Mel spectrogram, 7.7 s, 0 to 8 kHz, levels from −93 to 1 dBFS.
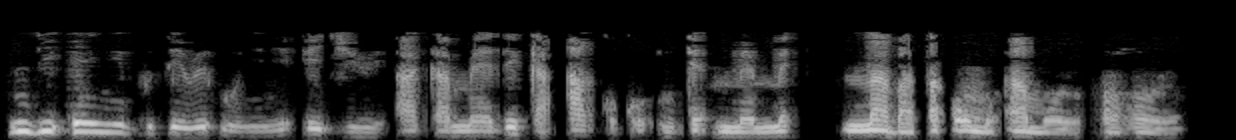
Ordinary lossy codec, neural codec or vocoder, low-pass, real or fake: AAC, 16 kbps; none; 7.2 kHz; real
